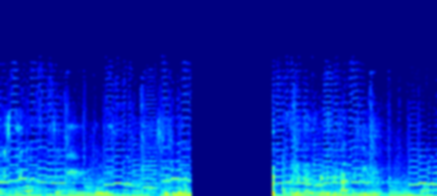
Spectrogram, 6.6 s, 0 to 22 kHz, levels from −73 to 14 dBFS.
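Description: The audio cuts out abruptly at 2.87 s and returns at 4.09 s, an audio dropout to silence. The gap lasts about 1.22 s. It is silent, with no room tone or noise floor underneath. The sound stops mid-flow and resumes mid-flow, so whatever happened in that stretch is simply missing. The likely cause is a momentary loss of the input signal, such as a dropped connection or a brief mute, while recording carried on writing empty samples.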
